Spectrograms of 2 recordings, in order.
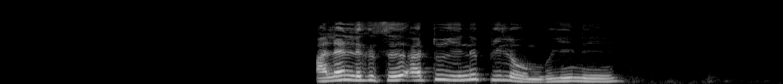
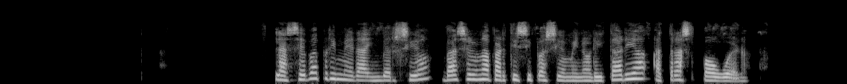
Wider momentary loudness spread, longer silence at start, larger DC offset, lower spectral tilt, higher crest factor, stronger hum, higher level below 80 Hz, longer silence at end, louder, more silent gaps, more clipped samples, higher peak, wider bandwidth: first, 8 LU vs 5 LU; first, 3.15 s vs 2.75 s; neither; first, -7 dB/octave vs -4 dB/octave; about the same, 20 dB vs 20 dB; neither; second, -70 dBFS vs -62 dBFS; first, 1.6 s vs 1 s; second, -22 LUFS vs -19 LUFS; second, none vs 4.35-4.41 s, 6.96-7.00 s; neither; second, -6 dBFS vs -2 dBFS; about the same, 7.8 kHz vs 8 kHz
